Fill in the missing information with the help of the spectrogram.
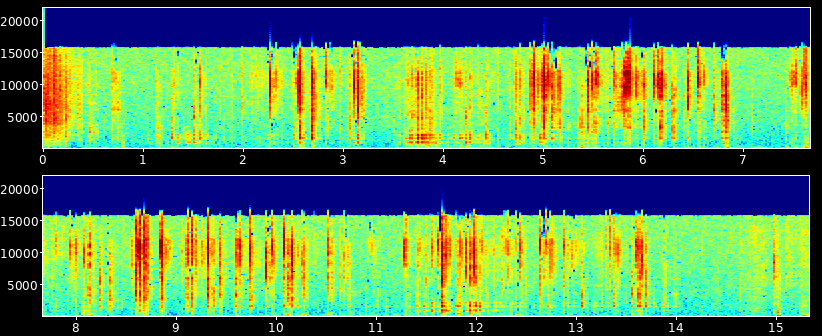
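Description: Long manicured nails and fingertips tap and scratch the lid and edges of a small, hollow, closed rectangular metal jewelry box with a gold-tone frame, blue enamel panels and a raised gold rose ornament on the lid. The result is a quiet, steady patter of rapid, dry clicks and bright scratches with a soft low thump beneath. Each tap dies away almost instantly, with no ring.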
